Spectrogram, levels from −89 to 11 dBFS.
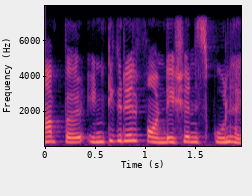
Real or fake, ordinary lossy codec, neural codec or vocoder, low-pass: real; none; none; 7.2 kHz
